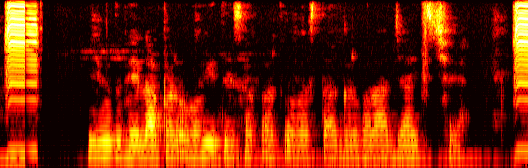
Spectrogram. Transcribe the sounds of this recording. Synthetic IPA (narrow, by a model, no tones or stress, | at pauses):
jud̪ʱbʱeːlapəɾoːɦid̪eːsəkəɾt̪ʰəʋəst̪ʰaɡəɾbəɾad͡ʒaːɪt̪t͡ʃʰɛ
